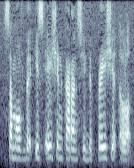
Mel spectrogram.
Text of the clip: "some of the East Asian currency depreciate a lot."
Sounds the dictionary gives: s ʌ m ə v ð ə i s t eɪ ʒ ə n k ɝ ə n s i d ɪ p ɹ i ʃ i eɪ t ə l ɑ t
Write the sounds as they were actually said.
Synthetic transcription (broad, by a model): s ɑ m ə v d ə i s eɪ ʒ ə n k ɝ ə n s i d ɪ p ɹ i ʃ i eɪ t ə l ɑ t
